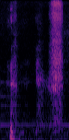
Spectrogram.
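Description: A small voiced catch followed by a soft, hissing burst of air, fitting a single infant sneeze.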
